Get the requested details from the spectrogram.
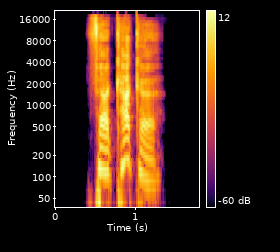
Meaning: inflection of verkacken: 1. first-person singular present 2. first/third-person singular subjunctive I 3. singular imperative
- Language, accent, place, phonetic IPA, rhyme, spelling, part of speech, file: German, Germany, Berlin, [fɛɐ̯ˈkakə], -akə, verkacke, verb, De-verkacke.ogg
